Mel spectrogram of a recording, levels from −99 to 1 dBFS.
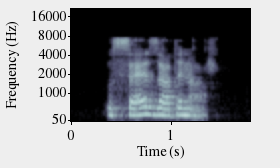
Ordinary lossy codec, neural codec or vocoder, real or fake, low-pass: none; none; real; 7.2 kHz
